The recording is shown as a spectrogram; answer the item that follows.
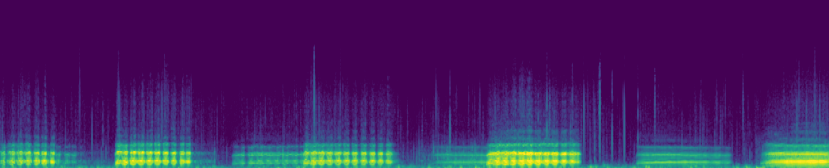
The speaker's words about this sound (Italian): Belati dispettosi delle caprette irrequiete, i pazienti belati delle pecore in retroguardia.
